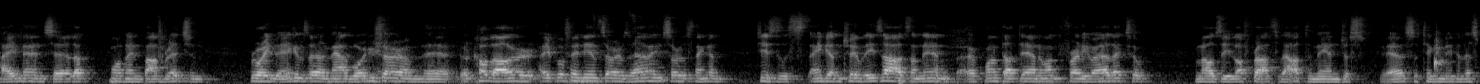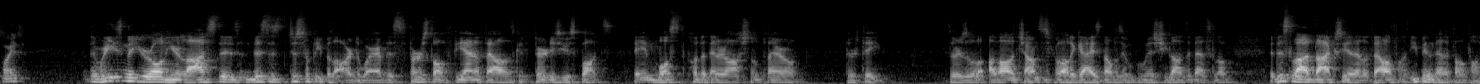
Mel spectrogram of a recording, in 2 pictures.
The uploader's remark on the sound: Live from the Hill Of The O'Neill in Dungannon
